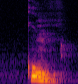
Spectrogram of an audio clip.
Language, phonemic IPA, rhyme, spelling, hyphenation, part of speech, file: Dutch, /kun/, -un, Coen, Coen, proper noun, Nl-Coen.ogg
- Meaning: a diminutive of the male given name Coenraad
